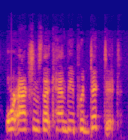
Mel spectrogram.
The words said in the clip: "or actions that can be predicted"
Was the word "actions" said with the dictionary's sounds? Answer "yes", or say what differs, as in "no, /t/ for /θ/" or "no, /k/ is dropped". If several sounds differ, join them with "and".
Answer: yes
